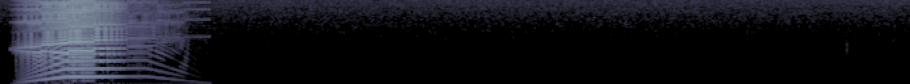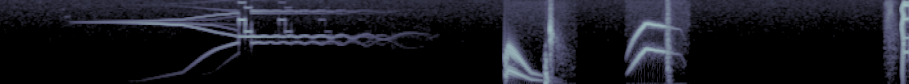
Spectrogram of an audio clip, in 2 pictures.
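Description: Electronic game sound effects chime and sweep up and down in pitch.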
